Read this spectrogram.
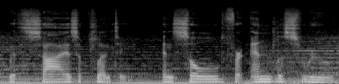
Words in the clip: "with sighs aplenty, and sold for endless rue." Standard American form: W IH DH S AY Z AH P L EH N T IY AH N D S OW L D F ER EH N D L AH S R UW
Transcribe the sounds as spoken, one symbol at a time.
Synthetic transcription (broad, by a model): W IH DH S AY Z AH P L EH N T IY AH N S OW L D F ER EH N D L AH S R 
